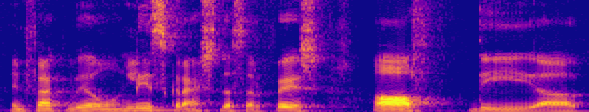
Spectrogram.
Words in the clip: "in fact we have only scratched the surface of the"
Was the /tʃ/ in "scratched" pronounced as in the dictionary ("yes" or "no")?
no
